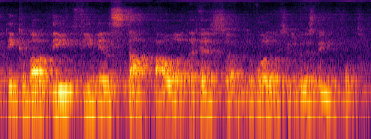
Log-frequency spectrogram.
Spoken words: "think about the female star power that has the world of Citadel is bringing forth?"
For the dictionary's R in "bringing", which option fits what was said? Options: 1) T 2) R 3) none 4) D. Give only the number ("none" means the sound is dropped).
3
